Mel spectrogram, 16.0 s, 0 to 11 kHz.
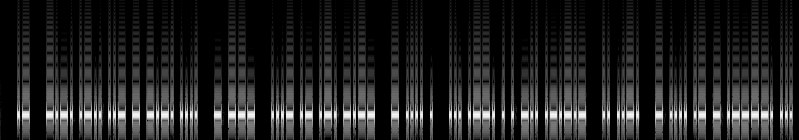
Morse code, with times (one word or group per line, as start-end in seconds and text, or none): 0.3-0.6 A
0.9-3.9 CLUTCH
4.3-5.1 TO
5.4-7.5 VARY
7.8-8.6 THE
9.0-11.7 SPEED.
12.0-12.8 IF
13.1-15.8 THAT'S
